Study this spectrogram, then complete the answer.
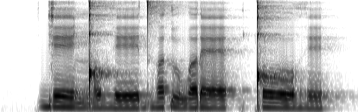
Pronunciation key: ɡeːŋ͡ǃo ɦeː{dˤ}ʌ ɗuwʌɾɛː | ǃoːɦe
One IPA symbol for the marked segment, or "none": dʱ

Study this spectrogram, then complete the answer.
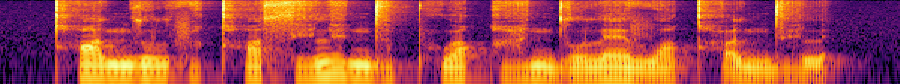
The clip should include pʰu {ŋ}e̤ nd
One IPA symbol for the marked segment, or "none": q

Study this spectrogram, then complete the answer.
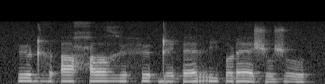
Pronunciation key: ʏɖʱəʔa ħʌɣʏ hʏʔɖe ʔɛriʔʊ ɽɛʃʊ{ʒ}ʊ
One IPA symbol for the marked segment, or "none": ʒ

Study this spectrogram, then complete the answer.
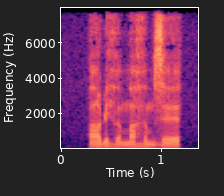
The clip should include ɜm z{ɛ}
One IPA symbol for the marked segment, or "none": ɛ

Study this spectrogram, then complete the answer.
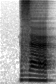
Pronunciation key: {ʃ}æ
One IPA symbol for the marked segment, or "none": z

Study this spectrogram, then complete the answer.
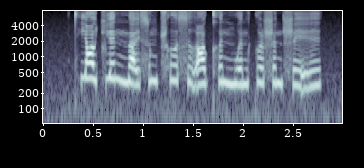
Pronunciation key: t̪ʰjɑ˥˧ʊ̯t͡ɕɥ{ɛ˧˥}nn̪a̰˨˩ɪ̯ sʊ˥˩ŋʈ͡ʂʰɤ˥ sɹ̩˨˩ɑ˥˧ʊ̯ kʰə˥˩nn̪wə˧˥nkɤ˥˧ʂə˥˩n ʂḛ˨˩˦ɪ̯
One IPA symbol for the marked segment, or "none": ɛ˥˩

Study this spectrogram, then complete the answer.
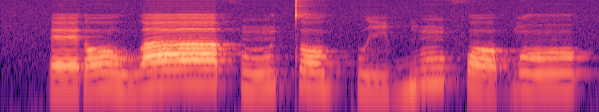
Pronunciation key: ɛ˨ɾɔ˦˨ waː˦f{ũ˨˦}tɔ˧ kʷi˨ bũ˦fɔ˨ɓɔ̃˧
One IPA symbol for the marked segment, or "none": ũ˨˦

